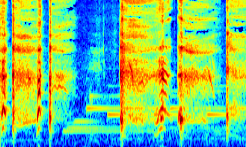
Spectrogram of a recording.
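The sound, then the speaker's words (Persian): Several short, dry coughs burst out in irregular clusters, broken by a quiet pause where a faint, thin tonal chime drifts in the background. “با چند سرفه خشک صدایش قطع شد.”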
